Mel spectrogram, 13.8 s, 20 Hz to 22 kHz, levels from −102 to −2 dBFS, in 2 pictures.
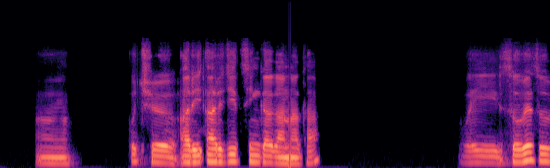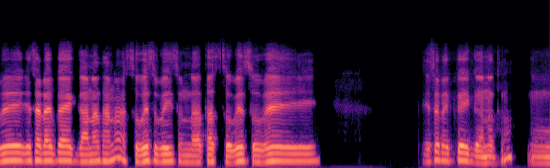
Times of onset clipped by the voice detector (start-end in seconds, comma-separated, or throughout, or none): none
